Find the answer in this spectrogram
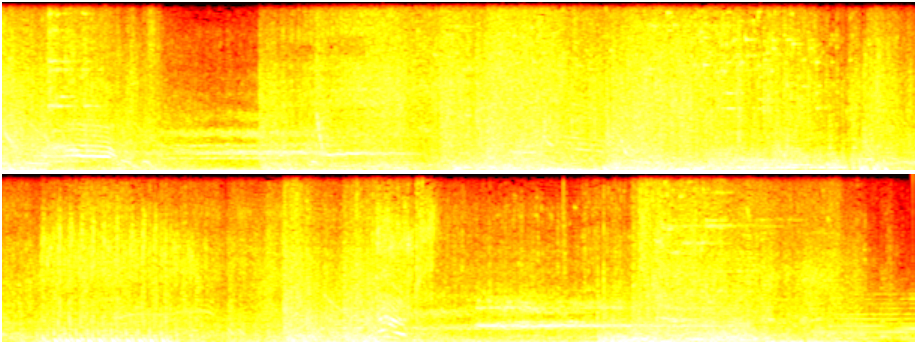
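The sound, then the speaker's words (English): Cars carrying armed men burst out of the large crates hiding them, with skidding tires and crashes amid rapid, continuous gunfire, a dense and loud barrage that runs almost unbroken throughout. “two cars filled with gun-toting men blast out from the large crates which had hidden them.”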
